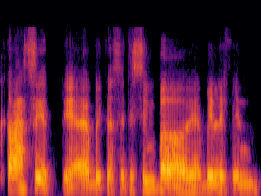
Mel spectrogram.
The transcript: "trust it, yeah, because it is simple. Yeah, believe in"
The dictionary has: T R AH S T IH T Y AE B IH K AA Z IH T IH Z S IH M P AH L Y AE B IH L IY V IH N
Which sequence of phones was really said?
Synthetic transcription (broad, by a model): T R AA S IH T Y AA B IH K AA S IH T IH S IH M P AH L Y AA B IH L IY F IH N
